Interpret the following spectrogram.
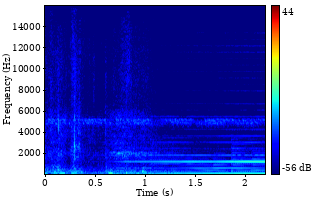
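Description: Soundtrack music fading in: a low held bass note with steady sustained tones above it, entering under a second in and swelling gradually.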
